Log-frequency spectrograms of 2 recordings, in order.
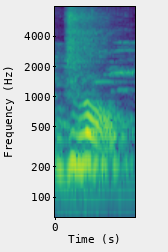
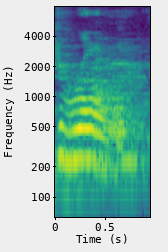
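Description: First: It is said at normal speed. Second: It is said slowly.

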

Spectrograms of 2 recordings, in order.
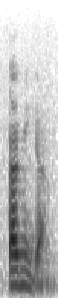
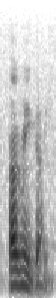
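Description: The two takes are said the same way.

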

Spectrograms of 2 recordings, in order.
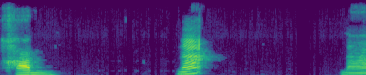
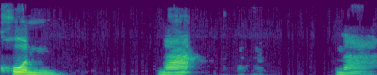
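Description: First: The first syllable is said as kham. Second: The first syllable is said as khon. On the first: "แบบที่หนึ่งคือคำนะนา" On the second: "และแบบที่3 อ่านได้ว่า"

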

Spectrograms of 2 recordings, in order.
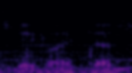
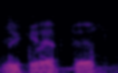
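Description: First: The voice is quiet and soft. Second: The voice is loud and projected.

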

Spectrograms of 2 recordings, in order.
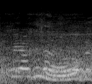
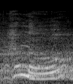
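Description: First: It sounds warmly recognizing. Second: It sounds surprised.

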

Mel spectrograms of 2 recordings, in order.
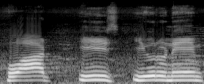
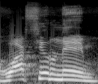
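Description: First: "What is" is said in full and slowly. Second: "What is" is shortened to "what's" and quick. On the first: "মানে এভাবে আস্তে আস্তে বলে না" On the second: "যেন আমরাও দ্রুত বলতে পারি"

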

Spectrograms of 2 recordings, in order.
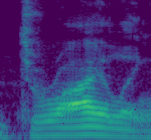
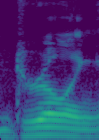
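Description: First: The first vowel sounds like the one in 'dry'. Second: The first vowel sounds like the one in 'drill'. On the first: The speaker calls it right. "It's a dryling, like Einzweig dry" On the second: The speaker calls it wrong. "it's not really a drilling"

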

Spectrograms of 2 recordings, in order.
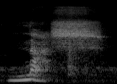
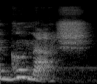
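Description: First: The word begins directly with the N sound. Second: A hard G sound is heard before the N. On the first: The speaker calls it right. "You're just going to say nash" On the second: The speaker calls it wrong. "You don't say gunash, because the G is silent"

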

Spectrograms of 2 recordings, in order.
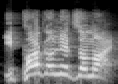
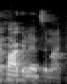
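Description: First: The word is said loudly and forcefully. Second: The word is said plainly, without force. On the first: The speaker calls it right. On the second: The speaker calls it wrong.

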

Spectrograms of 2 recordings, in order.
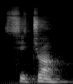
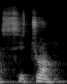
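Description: No difference in how they are said.

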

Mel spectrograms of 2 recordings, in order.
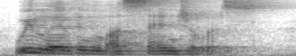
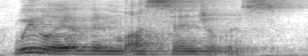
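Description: No difference in how they are said.

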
